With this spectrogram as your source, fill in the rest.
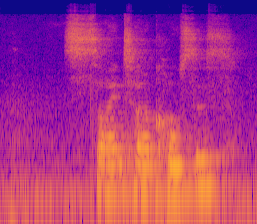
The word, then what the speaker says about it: psittacosis: Your word is cytocosis. Definition, please. A contagious disease of birds. Sentence, please. Some birds with cytocosis lose their feathers. Could you say it slowly? Cytocosis. Cytocosis.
